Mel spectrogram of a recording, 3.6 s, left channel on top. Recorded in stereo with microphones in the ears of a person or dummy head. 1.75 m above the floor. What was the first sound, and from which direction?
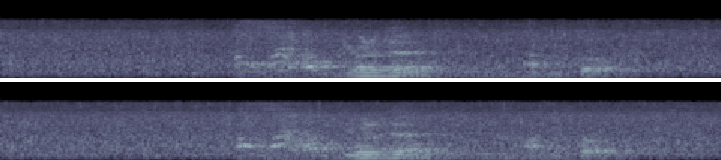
A bicycle bell, 60° left (ahead or behind).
